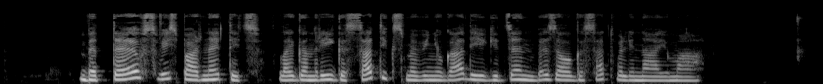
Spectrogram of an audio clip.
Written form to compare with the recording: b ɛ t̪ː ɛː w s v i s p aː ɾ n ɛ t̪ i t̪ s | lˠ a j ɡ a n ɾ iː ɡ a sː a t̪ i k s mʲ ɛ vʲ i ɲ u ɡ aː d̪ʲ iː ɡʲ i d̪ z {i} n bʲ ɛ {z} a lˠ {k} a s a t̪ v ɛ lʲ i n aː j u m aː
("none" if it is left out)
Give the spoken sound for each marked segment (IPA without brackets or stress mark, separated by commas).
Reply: ɛ, z, ɡ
